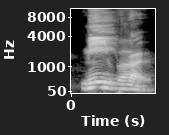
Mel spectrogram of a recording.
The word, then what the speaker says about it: Miro: Miro. Yeah. Okay. So the tool is called Miro, not Miro. We're calling it Miro. It's called Miro, and we use this for everything.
